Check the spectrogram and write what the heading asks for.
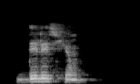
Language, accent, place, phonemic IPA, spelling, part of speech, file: French, France, Lyon, /de.le.sjɔ̃/, délétion, noun, LL-Q150 (fra)-délétion.wav
- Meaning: deletion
